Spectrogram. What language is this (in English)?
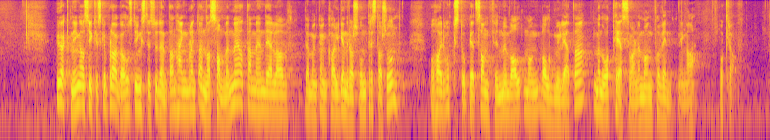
Norwegian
